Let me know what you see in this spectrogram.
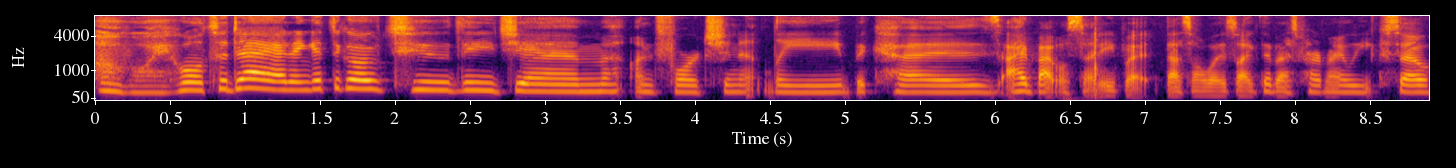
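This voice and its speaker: Soft-spoken and fairly slow, a woman with an American accent uses a fairly high pitch, ordinary pitch variation and a dark, mellow tone. The recording is very clean, the background silent. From US South. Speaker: podcast co-host. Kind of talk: casual chat.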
